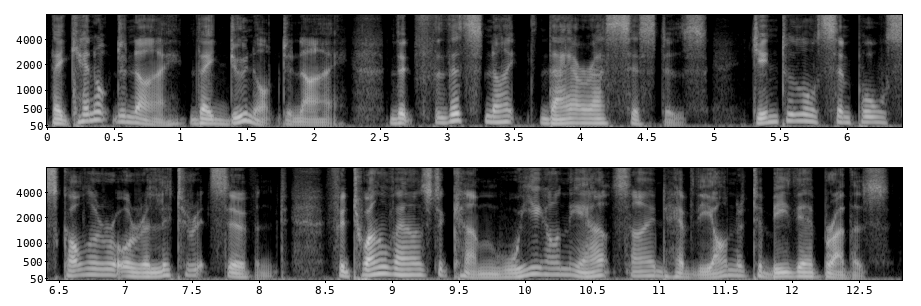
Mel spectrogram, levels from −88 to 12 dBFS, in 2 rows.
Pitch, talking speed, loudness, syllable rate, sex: 120 Hz, 165 wpm, -21 LUFS, 4.8 syllables/s, male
